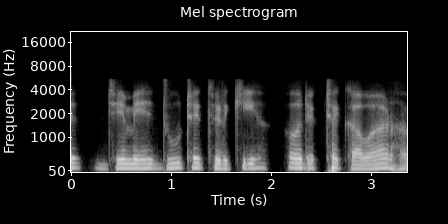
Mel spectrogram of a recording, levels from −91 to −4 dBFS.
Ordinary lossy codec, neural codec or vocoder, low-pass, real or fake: none; codec, 16 kHz, about 1 kbps, DyCAST, with the encoder's durations; 5.4 kHz; fake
